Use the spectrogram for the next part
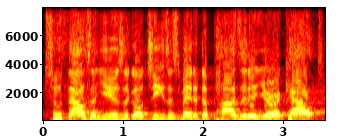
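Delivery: high, shouted preaching climax; full-force preaching. Real, not acted. Preacher urging congregation to receive, shouting at full force. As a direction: build to a roaring, high-pitched sermon peak.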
